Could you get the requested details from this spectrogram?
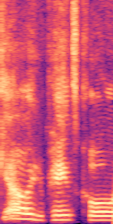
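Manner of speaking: normal talking voice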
